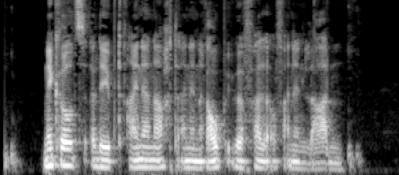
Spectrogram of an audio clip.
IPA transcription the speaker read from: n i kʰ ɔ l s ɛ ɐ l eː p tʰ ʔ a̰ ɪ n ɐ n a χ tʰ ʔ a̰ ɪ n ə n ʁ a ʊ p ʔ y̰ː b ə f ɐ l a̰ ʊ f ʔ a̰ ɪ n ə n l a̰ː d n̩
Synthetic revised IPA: n ɪ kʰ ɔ l s ɛ ɐ l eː p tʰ ʔ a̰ ɪ n ɐ n a χ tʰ ʔ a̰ ɪ n ə n ʁ a ʊ p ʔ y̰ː b ɐ f a l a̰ ʊ f ʔ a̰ ɪ n ə n l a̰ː d n̩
